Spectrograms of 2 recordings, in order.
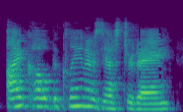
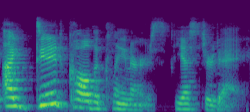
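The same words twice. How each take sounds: First: Said in the usual way. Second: Emphatic did to insist it happened; stress on did. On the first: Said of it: "instead of just saying". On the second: Shown as a demonstration. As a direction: exaggerate did, then let the rest of the sentence drop. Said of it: "you're going to say".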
